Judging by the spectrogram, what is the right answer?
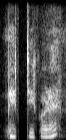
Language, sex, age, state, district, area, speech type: Assamese, female, 18-30, Assam, Lakhimpur, rural, spontaneous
